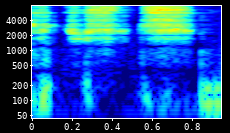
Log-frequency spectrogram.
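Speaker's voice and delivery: soft, whispered shushes; urgent shushing. Acted. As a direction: hush the child quickly. Father hushes his child.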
